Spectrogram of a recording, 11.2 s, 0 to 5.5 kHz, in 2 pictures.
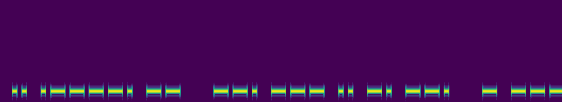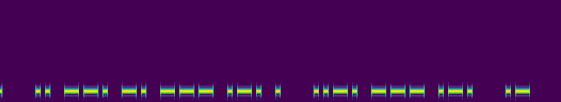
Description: Morse code, heard as a keyed tone, about 25 wpm, 600 Hz. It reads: I'M GOING TO IGNORE FOR A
